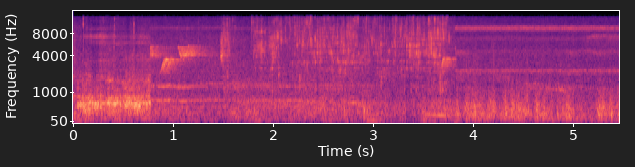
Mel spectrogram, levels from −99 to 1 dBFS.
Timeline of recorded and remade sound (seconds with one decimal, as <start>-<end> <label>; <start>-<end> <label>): 0.0-3.5 recorded; 3.5-4.4 remade; 4.4-5.5 recorded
